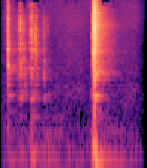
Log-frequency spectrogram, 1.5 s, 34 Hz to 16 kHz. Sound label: RIFLE ANSCHUTZ 67MSR 22 CALIBRE MAGAZINE ENGAGE; A selection of domesttic firearms; Rifles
